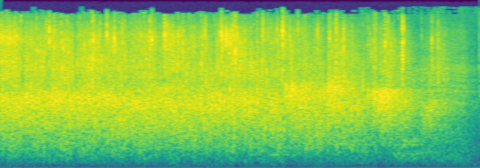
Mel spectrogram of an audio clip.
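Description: An audience applauds after a song from a musical, with loud, dense, sustained clapping that tapers off near the end.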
